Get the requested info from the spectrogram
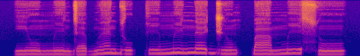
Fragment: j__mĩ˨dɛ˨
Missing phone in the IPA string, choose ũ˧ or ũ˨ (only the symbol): ũ˨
